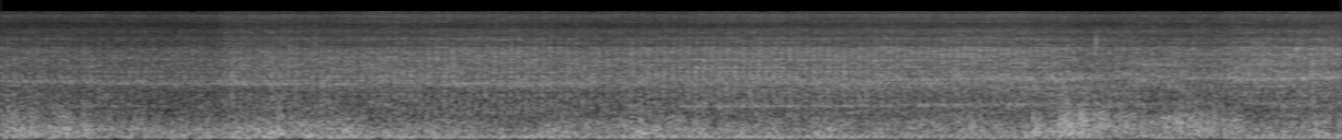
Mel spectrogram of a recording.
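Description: A road vehicle's engine running steadily as it travels along a road, under a dense rushing noise.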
